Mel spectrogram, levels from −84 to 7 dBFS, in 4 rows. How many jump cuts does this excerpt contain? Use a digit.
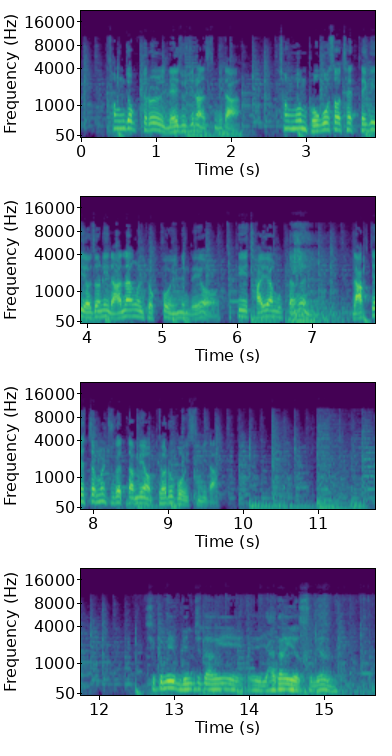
1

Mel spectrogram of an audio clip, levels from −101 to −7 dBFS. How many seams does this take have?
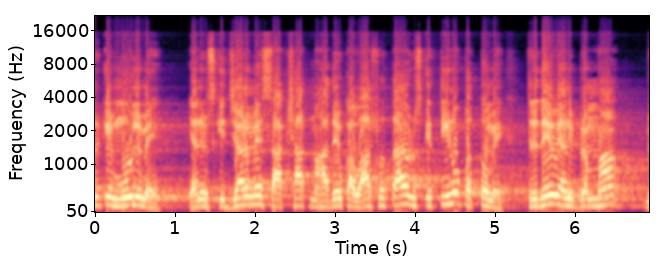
0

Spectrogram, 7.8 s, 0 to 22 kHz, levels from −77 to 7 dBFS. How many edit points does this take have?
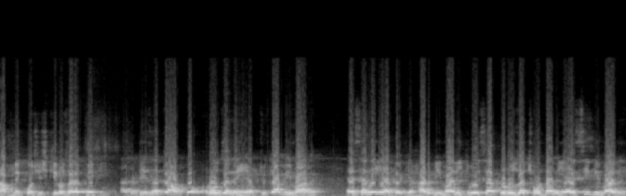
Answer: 1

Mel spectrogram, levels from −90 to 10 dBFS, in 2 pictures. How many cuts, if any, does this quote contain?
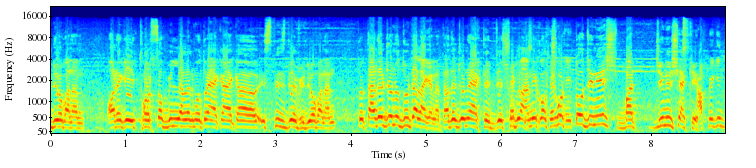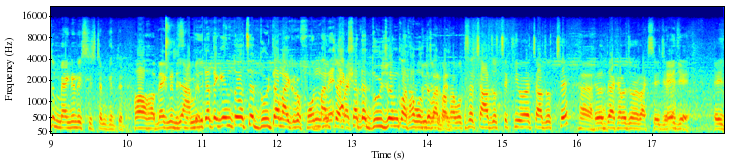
3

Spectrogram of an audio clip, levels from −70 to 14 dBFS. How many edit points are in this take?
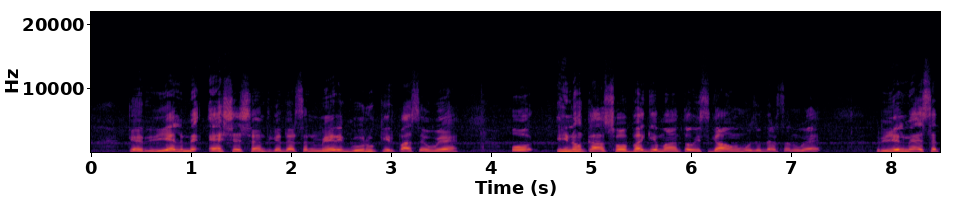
0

